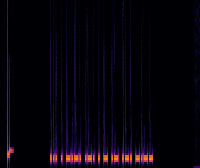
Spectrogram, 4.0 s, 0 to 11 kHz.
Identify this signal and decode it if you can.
Morse code, heard as a keyed tone, about 46 wpm, 700 Hz. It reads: SECRETARY
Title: Sentences from Top 1300 Words - New Word Drill Alt - 45wpm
